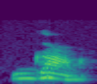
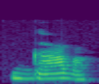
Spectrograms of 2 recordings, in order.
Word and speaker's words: ґава: назву її ще називають ґава вимовити це слово ґава ґава який звук Ви чуєте перше він скаче наче м'ячик значить це приголосний звук Бо в ньому утворюється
